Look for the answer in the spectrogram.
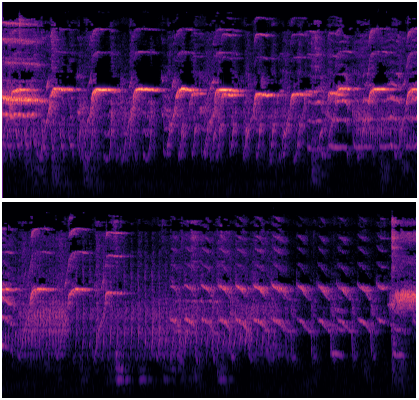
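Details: Captive-bred Malinois Waterslager canary singing a long run of repeated liquid upslurred notes, about two per second. The notes then speed up into rapid rolling, water-like trills, ending in a bright burst.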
